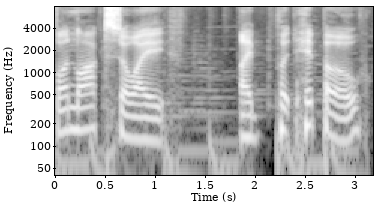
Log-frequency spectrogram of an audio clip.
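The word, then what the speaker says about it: Hippeaux: So I I put hippo hip hippo. It's spelled hi p e a u x.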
